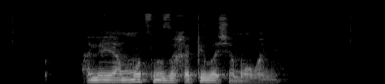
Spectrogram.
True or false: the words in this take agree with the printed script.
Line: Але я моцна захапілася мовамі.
true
